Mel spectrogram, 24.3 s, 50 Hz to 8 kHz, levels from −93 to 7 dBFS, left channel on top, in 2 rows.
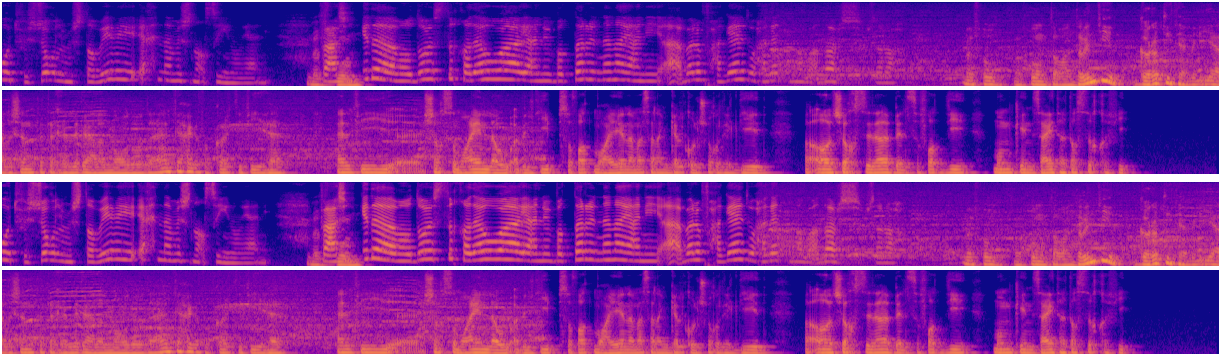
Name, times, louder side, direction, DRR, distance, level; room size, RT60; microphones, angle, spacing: voice 1, 0.0-9.1, right 5 dB, 90° right, 0.7 m, -35 dB
voice 2, 3.1-3.5 9.6-15.0 15.5-19.8 20.2-21.8 22.1-23.4, left 1 dB, 5° left, 0.8 m, -28 dB
sound 1, 7.6-17.6, right 2 dB, 45° right, 1.5 m, -42 dB
8.0 x 3.7 x 4.4 m
head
